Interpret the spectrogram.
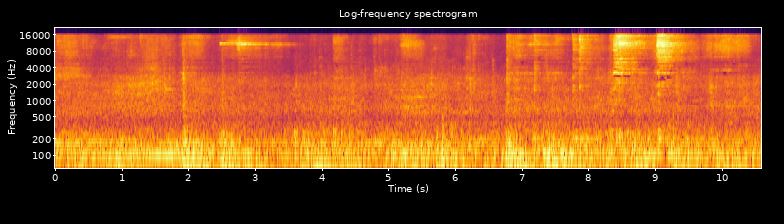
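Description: Double-stack intermodal freight train's well cars rolling past: a steady low rumble of steel wheels on the rail.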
